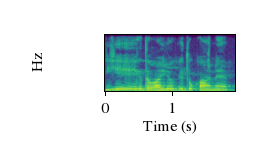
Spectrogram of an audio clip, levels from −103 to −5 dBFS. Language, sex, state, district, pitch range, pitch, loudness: Hindi, female, Uttar Pradesh, Shamli, 215-230 Hz, 225 Hz, -15 LUFS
